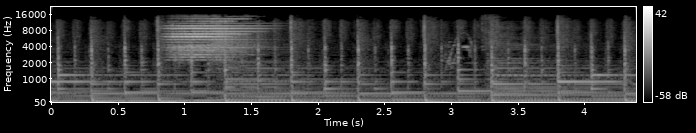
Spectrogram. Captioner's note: chiming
